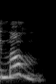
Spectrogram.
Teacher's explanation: इमं अनुस्वार का उच्चारण आधा म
